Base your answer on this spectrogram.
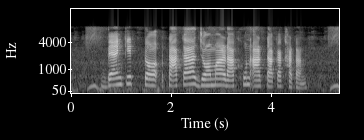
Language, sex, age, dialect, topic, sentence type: Bengali, female, 31-35, Northern/Varendri, banking, statement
